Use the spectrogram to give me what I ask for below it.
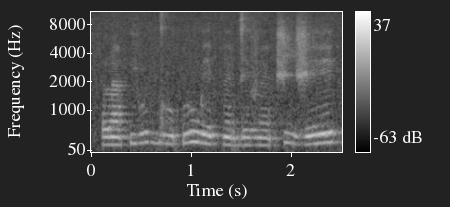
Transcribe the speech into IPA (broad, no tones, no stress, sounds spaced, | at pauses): l ã t j u ɡ u ʔ u w e t ɛ̃ d e v ɛ̃ t͡ʃ i ʒ e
